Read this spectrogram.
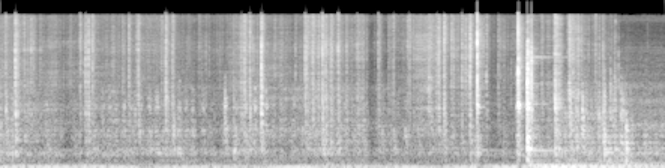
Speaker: Donc c'est normal si on entend des craquements hein au début sur la première utilisation, c'est tout à fait normal.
